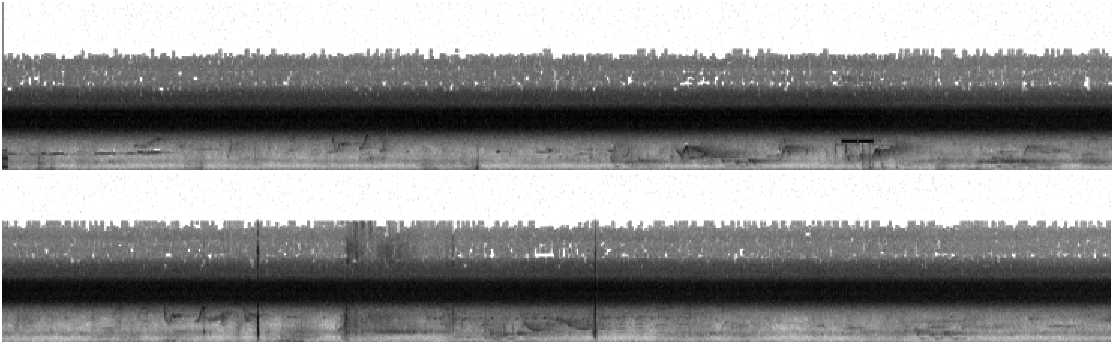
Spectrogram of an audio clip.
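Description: Steady, high-pitched insect chorus with scattered bird calls over it, and two short sharp ticks in the second half.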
